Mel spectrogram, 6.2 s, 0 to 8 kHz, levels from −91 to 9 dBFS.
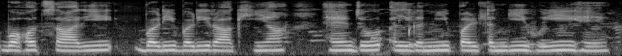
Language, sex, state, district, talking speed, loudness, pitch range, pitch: Hindi, female, Uttar Pradesh, Lucknow, 115 wpm, -17 LUFS, 195-210 Hz, 205 Hz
